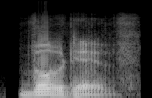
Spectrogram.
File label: "votive", American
